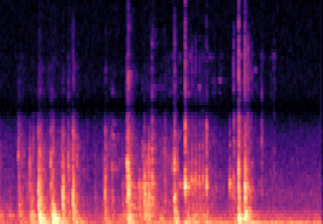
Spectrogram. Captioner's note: door creaking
